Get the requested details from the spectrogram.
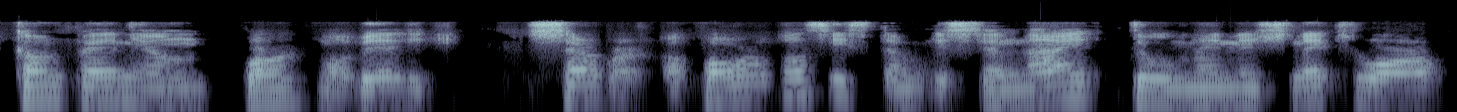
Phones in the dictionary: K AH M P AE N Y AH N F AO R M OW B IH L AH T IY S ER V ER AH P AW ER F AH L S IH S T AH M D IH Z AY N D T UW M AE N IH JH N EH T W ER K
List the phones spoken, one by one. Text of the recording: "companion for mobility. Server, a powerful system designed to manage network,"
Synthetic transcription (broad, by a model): K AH M P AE N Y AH N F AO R M OW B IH L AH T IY S ER V ER AH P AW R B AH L S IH S T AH M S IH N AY D T UW M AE N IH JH N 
